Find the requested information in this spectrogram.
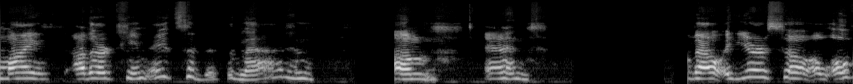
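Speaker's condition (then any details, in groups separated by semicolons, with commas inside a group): Cerebral palsy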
